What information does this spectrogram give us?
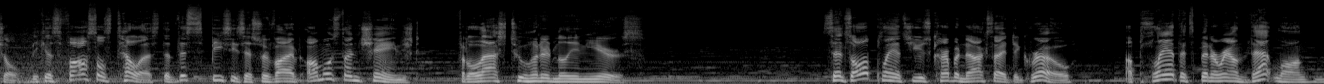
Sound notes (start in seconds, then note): none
